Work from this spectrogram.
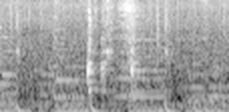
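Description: Sugar and raw mango are stirred in a pan, giving a steady sizzle with a few soft scraping strokes in a slow rhythm, close and clear.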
